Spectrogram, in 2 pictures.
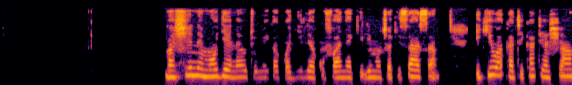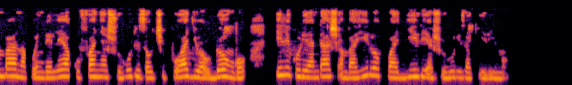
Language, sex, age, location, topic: Swahili, female, 25-35, Dar es Salaam, agriculture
